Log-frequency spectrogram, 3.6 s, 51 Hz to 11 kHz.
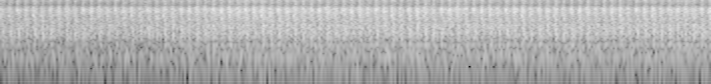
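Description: A Mitsubishi 4D35 diesel engine running under overhaul, a steady close, loud clattering idle with a rapid knocking rhythm and constant vibration, no voices over it.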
